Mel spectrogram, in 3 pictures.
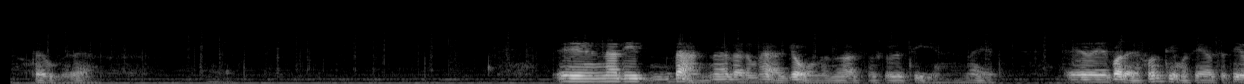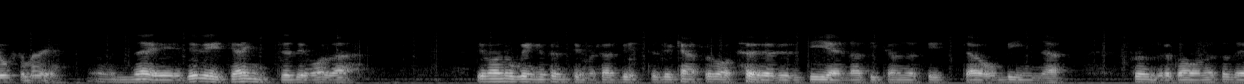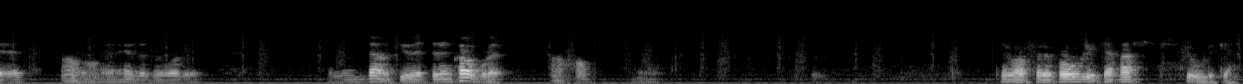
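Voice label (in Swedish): Värö Halland, Svenska sagor dialekter; Folkminnen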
